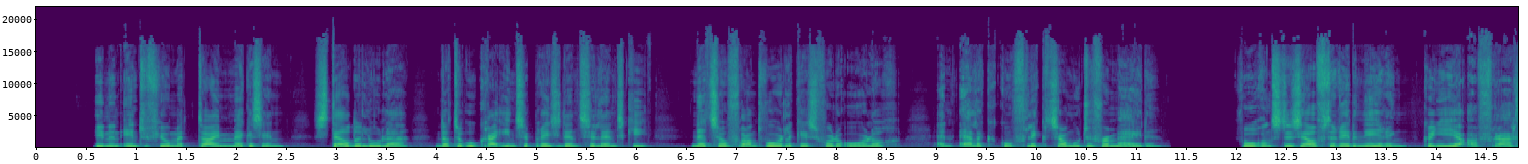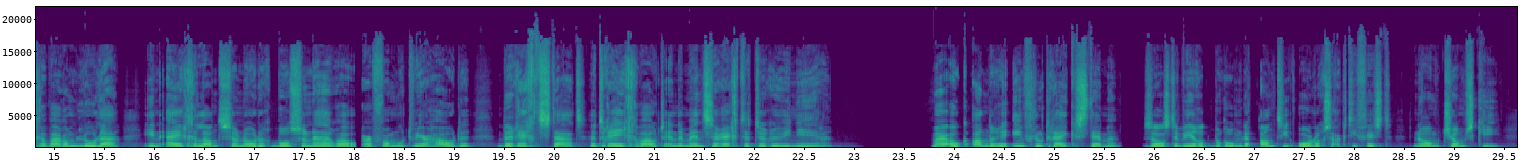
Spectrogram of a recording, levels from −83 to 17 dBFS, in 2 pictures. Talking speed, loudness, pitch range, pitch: 130 wpm, -19 LUFS, 85-120 Hz, 100 Hz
